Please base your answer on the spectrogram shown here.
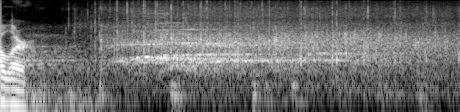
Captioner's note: audience applauds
